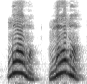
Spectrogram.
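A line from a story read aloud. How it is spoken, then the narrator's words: Screaming. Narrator (Russian): кричала она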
